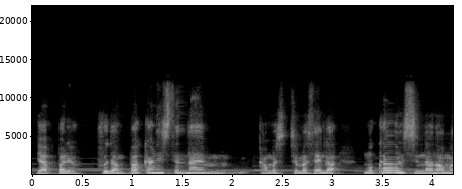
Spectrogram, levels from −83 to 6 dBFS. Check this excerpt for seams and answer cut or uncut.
uncut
